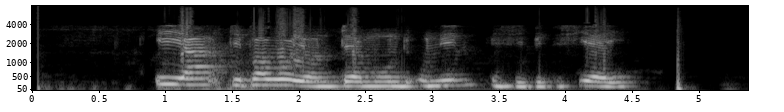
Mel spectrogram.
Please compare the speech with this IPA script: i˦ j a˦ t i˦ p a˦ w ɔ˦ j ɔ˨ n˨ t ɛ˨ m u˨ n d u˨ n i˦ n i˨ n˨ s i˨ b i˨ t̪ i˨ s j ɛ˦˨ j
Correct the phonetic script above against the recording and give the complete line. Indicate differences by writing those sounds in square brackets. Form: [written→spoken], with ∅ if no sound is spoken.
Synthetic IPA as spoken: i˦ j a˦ t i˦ p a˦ w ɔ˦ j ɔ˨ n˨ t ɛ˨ m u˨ n d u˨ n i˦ n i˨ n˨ s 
